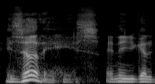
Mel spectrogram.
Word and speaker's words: Azores: And she's in the Azores.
